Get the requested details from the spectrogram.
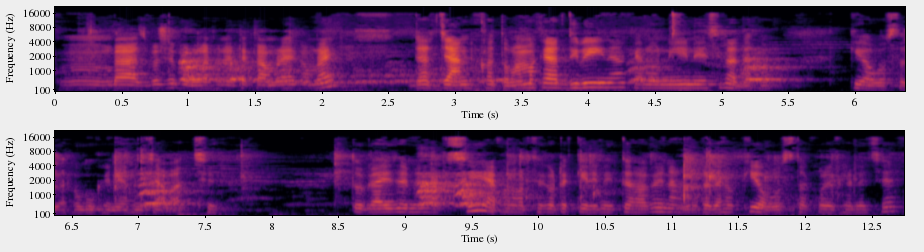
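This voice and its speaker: Woman vlogger at home, low natural voice, playful teasing with cooing high spikes, noisy room with a dog. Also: steady tone, fast. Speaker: vlogger filming her pet dog. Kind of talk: casual pet vlog commentary.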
